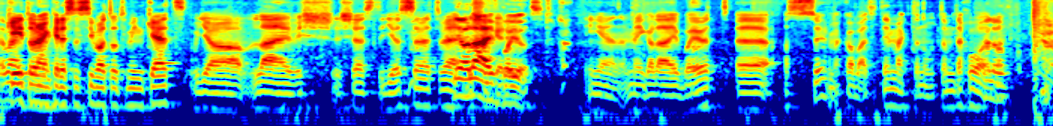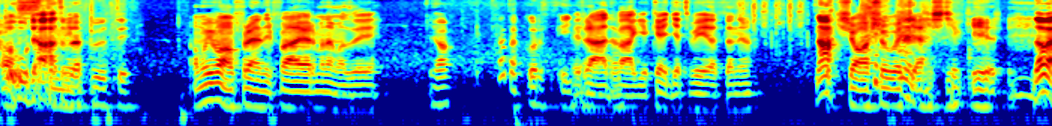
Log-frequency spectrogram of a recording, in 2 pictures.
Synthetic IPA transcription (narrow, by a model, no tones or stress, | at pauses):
keːt̪oːɾaːŋkɛɾɛst̪ylsivɒt̪o̞t̪miŋkɛt̪ṵɟɛɒlajveːʃeːʃɛst̪iːɟøsːɛvɛt̪ʋɛlajvɛbɒjøt̪ː | ḭɡɛ̰nmeiɡɒlajvbɒjøt̪ːøːɒsørmɛ̰kɒba̰ːt̪ʰo̥t̪ːeːmmɛk̚t̪ɒnult̪ɒmd̪ɛho̞llɔ̰n | ɒd̪aːmiɾɛpylt̪i | ʔɒ̰muːjvɒɱfrɛnd̪ɾifajɛrmɒnɛmɒzeː | jɒhat̪ɒkːoɾiraːd̪vaːɡjɒkɛɟːɛt̪ʋeːlɛt̪lɛnyl | nʃɒrʃoːɡɒcːaːʃɟɛkeːrnɔ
